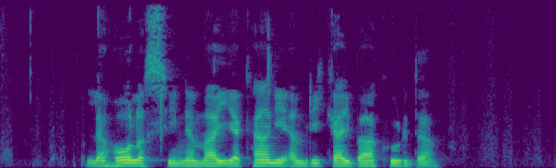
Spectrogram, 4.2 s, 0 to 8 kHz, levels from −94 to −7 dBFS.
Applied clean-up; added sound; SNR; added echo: none; none; none; none.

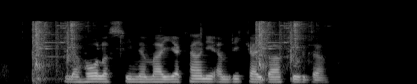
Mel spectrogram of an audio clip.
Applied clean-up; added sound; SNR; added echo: classical method Wiener filter.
